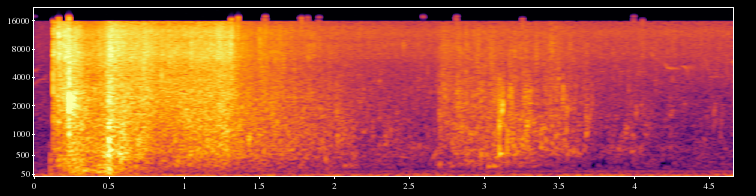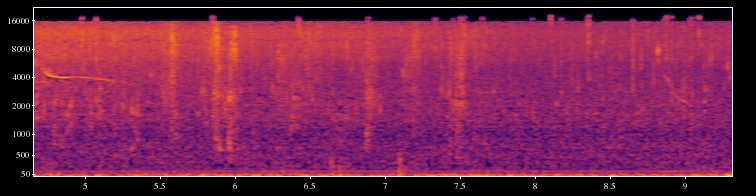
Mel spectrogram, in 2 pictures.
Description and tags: POOL CANONBALL DIVE 1
-Canon-ball into backyard pool
canonball, canon-ball, pool, waves, splashing, canon, swimming, dive, splash, swim, diving, water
